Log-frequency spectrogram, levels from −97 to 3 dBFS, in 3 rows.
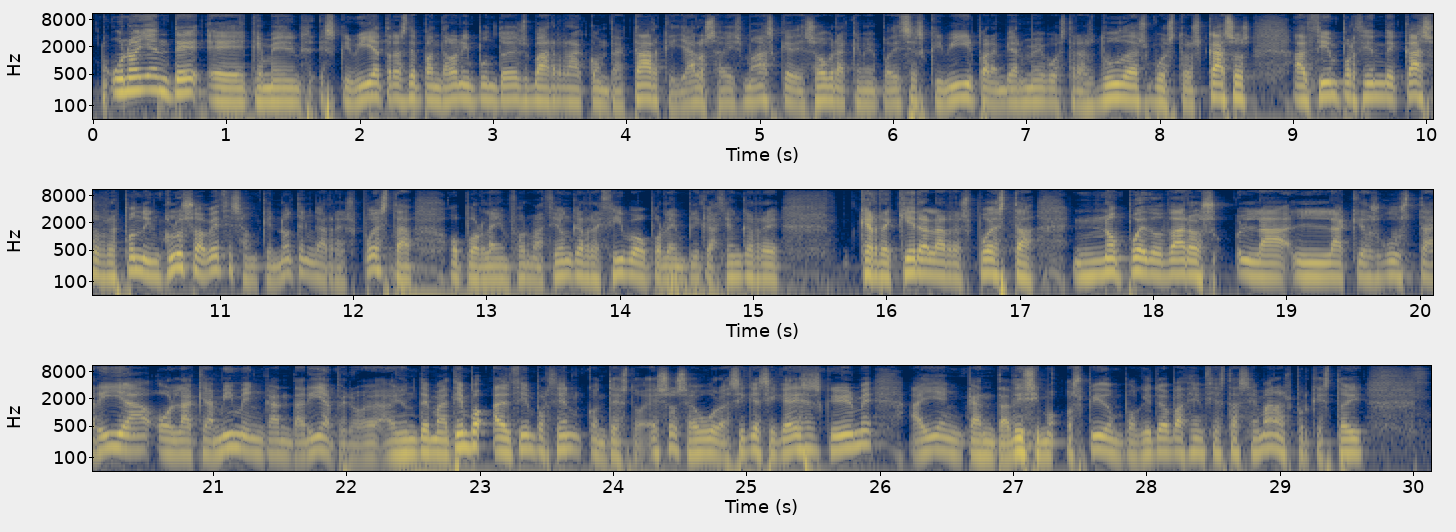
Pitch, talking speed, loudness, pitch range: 130 Hz, 200 wpm, -26 LUFS, 120-150 Hz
